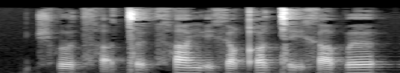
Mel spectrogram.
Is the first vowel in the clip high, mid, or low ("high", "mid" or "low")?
mid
